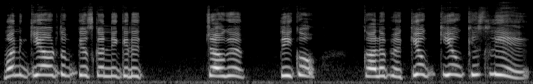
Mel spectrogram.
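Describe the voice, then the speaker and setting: Woman doing a sharp, sulking young partner. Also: on the high side, expressive, normal speed, no room sound, voice pushed up, close to an everyday voice. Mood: upset. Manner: sharp, demanding, repeating questions.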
